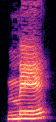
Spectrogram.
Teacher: la M, como es bilabial, ¿cierto? Es sonora como la B, ¿sí? Pero sale el aire por la nariz, un poquito, cosa que no ocurre cuando dices P o B. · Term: nasal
